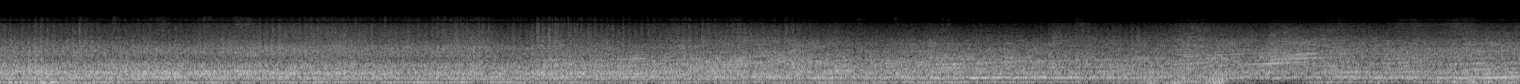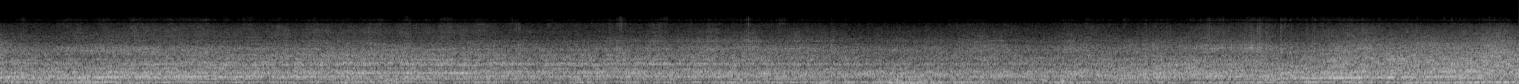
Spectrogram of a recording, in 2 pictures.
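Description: MotoGP racing motorcycles running on the circuit out of sight, their engine notes climbing and falling in pitch through the gears as they accelerate and brake, several bikes overlapping over a steady drone.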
